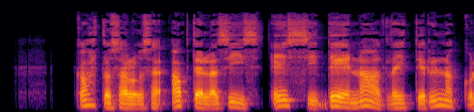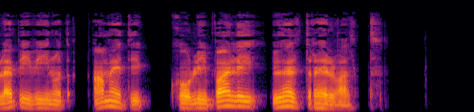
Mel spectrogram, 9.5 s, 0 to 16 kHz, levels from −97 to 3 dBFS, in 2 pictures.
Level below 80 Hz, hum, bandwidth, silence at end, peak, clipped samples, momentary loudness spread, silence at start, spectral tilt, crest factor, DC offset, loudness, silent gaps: -54 dBFS; none; 11 kHz; 0.95 s; -2 dBFS; under 0.1%; 9 LU; 0.75 s; -5.5 dB/octave; 20 dB; under 0.1%; -21 LUFS; 2.63-2.67 s, 5.49-5.61 s, 6.24-6.43 s, 8.33-8.41 s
